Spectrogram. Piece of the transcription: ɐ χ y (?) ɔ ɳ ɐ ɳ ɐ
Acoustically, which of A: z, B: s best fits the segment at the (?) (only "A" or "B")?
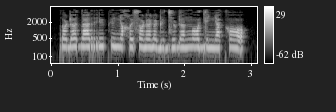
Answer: B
